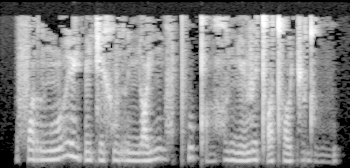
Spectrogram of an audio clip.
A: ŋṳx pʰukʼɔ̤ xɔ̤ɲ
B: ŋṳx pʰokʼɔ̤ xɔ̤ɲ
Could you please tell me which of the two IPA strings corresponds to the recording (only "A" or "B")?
A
